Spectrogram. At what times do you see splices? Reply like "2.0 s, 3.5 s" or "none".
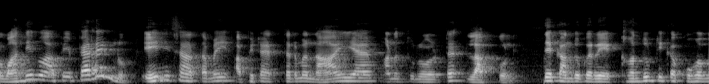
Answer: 1.3 s, 5.4 s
